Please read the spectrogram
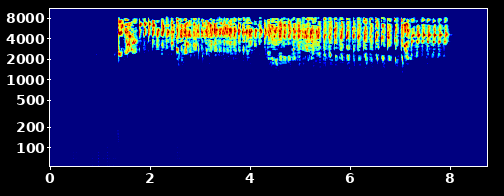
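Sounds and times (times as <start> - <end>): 
lovebird high-pitched twittering chatter: 1.3 - 8.0.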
